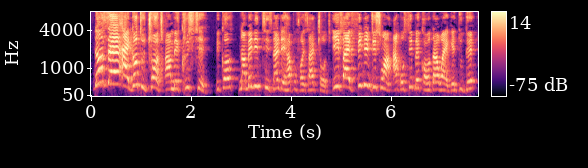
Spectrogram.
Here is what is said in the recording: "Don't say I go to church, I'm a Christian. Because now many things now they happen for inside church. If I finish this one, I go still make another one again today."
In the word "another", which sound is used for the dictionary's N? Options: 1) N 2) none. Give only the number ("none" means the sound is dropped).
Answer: 2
